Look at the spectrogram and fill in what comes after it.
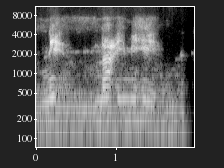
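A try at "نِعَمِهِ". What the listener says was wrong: Ni'amihi. Ainnya gak panjang, ni'amihi.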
